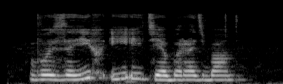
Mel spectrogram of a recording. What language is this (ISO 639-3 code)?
bel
